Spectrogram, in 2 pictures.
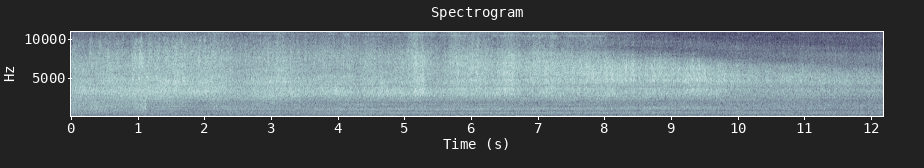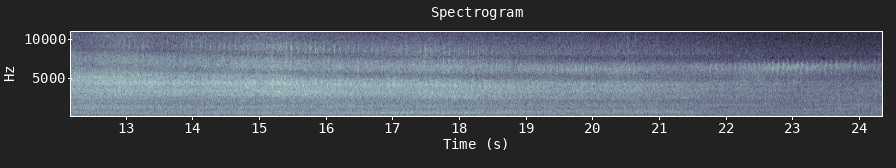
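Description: An MD-11 airliner takes off at Anchorage Airport, its jet engines holding a loud, continuous roar for the whole stretch while the high-pitched hiss slowly fades.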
